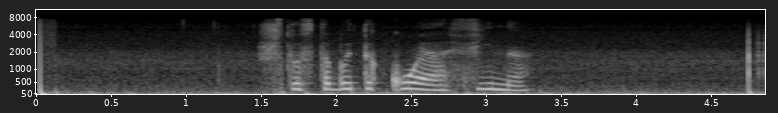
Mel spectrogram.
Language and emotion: Russian, angry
